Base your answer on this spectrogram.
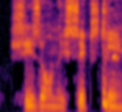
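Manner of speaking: hushed whispered aside. Retelling a buddy whispering next to the speaker: imitating a whisper. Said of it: "a whisper next to me and just whispers".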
